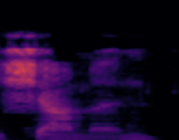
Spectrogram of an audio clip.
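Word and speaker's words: Xiamen: than official Mandarin dialects in Mandarin Amoy would be Shaman and hokin would be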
